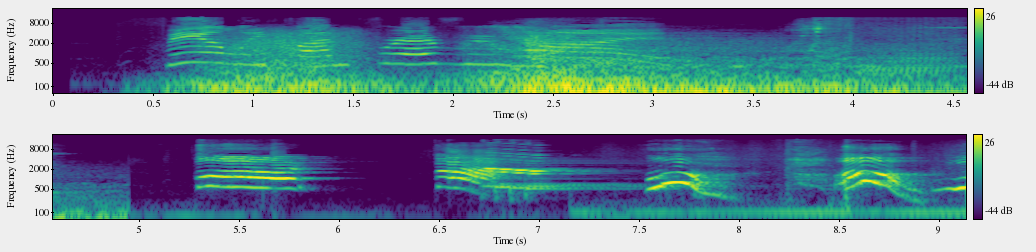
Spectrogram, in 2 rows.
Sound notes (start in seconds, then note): 1.8 supersonic jet whooshes; 6.5 playful magical sound plays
